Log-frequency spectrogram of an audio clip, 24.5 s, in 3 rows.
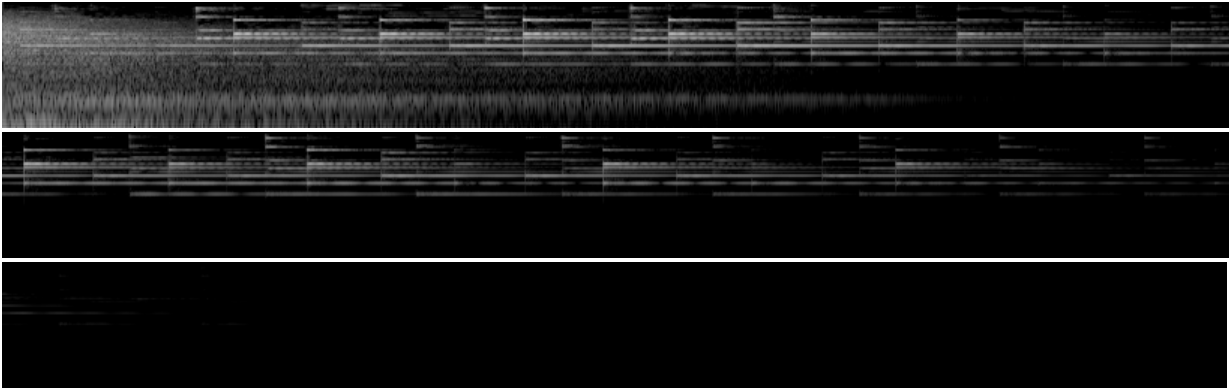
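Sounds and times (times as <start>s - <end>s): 
drums: 0.0s - 5.4s
bells: 0.0s - 18.6s.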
